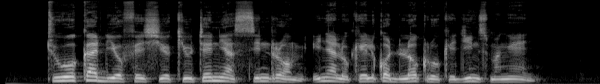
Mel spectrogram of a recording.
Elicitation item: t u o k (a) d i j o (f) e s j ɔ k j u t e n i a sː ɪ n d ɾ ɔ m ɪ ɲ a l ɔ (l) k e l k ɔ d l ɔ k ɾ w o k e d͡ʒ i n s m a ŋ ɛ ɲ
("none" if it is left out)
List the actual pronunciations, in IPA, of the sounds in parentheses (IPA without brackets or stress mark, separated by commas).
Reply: a, f, none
